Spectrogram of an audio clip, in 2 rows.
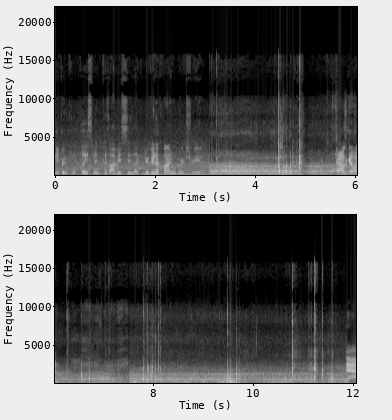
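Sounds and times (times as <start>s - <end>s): skateboard wheels rolling on concrete: 0.0s - 12.0s
skateboard tail cracking: 3.1s - 11.9s.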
